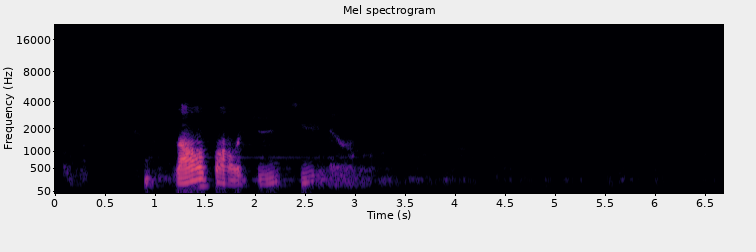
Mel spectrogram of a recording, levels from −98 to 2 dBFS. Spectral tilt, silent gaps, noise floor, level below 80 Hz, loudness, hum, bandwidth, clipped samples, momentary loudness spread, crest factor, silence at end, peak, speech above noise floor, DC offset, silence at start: -7 dB/octave; none; -89 dBFS; under -90 dBFS; -41 LUFS; none; 4.1 kHz; under 0.1%; 25 LU; 26 dB; 4.1 s; -24 dBFS; 46 dB; under 0.1%; 0.9 s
